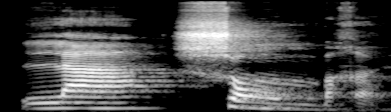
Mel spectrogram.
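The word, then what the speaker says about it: chambre: we have the bedroom the bedroom is called la shomba la shomba remember ch we pronounce it as shu and then at the end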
